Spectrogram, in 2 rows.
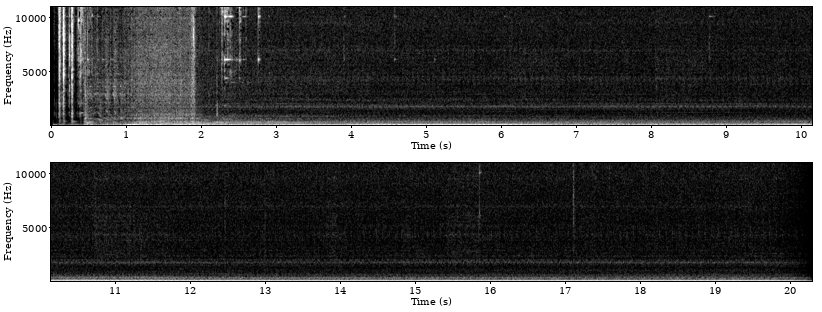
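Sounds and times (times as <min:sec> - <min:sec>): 
kei car engine: 0:00.0 - 0:20.2.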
